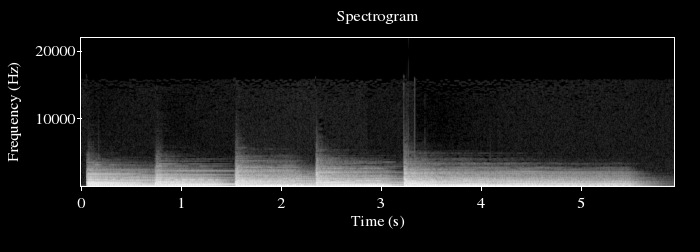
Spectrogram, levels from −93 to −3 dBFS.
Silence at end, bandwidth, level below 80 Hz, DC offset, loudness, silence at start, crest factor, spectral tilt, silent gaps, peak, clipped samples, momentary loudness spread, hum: 0.3 s; 4.1 kHz; -18 dBFS; under 0.1%; -13 LUFS; 0.05 s; 12 dB; -11.5 dB/octave; none; 0 dBFS; under 0.1%; 6 LU; none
